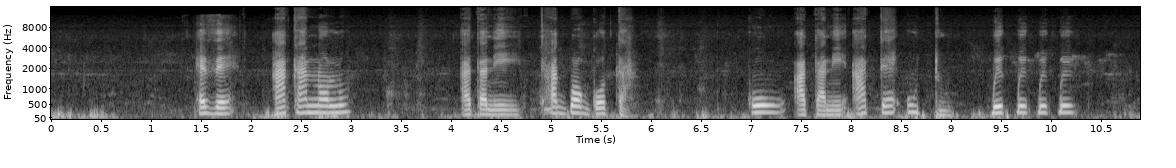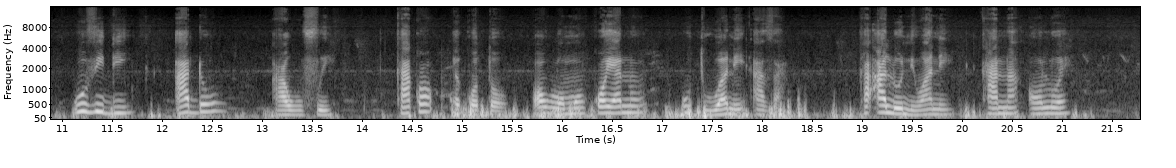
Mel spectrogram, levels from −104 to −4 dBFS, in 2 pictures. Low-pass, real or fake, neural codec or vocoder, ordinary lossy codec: 14.4 kHz; real; none; Opus, 24 kbps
